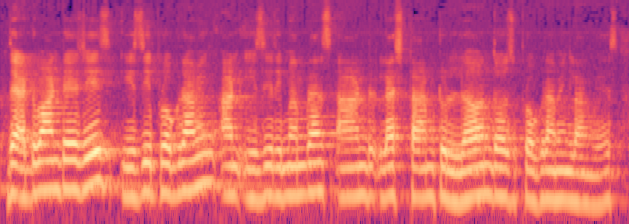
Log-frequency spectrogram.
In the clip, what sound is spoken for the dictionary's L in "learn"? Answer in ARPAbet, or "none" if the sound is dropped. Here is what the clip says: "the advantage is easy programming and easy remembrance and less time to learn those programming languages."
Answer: L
